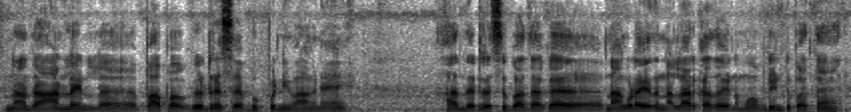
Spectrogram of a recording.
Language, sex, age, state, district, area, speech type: Tamil, male, 60+, Tamil Nadu, Tiruchirappalli, rural, spontaneous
